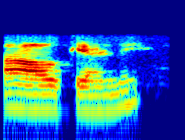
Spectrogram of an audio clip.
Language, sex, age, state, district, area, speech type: Telugu, male, 18-30, Telangana, Nirmal, urban, conversation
